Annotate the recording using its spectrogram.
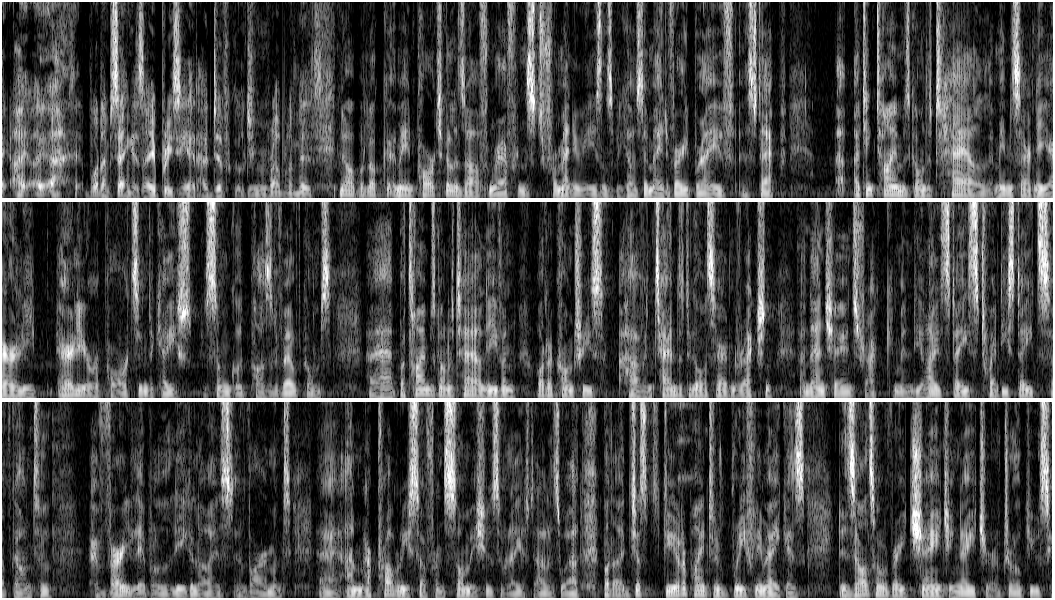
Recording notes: live from Aviva Stadium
